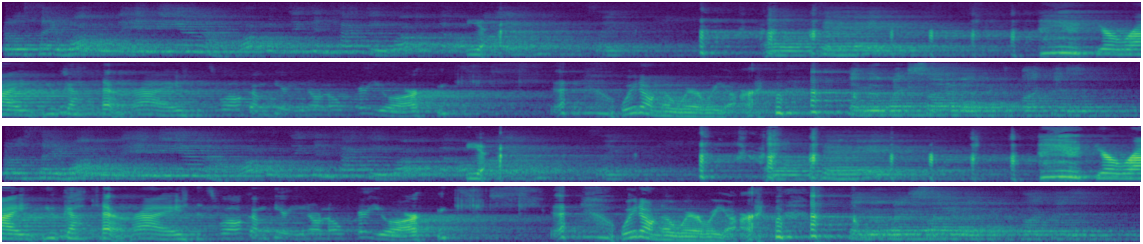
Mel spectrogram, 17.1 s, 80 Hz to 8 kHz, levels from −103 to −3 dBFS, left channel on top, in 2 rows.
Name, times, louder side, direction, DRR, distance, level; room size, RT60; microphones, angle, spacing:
voice 1, 0.0-4.0 4.4-4.6 5.7-6.7, equal, 25° left, -5 dB, 1.4 m, -46 dB
voice 2, 5.2-5.8 7.8-10.4 10.8-11.7 12.0-12.1 12.7-14.7, right 6 dB, 55° right, 15 dB, 0.3 m, -34 dB
voice 3, 14.9-16.7, left 1 dB, 70° left, -4 dB, 2.7 m, -42 dB
20.0 x 13.0 x 2.9 m, 2.8 s
head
